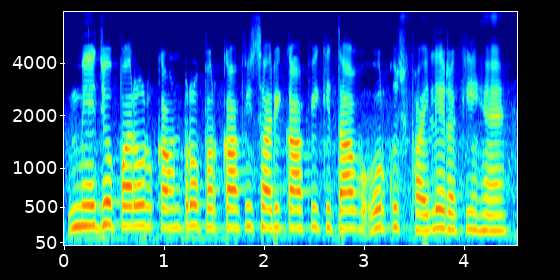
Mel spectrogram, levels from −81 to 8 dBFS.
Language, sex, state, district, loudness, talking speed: Hindi, male, Uttar Pradesh, Shamli, -16 LUFS, 185 wpm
